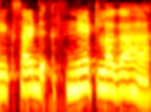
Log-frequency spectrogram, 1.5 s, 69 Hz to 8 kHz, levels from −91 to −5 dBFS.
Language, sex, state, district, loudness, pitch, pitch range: Hindi, male, Jharkhand, Garhwa, -16 LUFS, 180 Hz, 170-190 Hz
